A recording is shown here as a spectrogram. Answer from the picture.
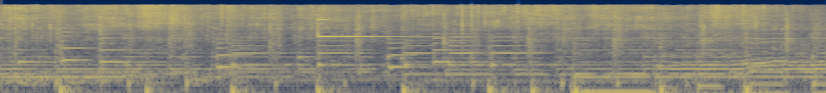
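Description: Boiling oil poured over steamed fish and its ginger, garlic and herbs in a wok, sizzling steadily, under background music with a beat.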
